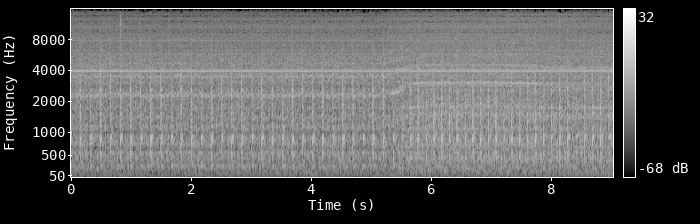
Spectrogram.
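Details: 1958 Gravely LI tractor magneto spun by drill on bench, poor ground: quick evenly spaced snapping ticks over drill whine as the spark arcs; spark looks slightly orange, judged okay.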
